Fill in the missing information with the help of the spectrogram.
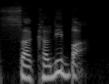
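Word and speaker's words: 盛り場: 日文发音是萨卡利巴。日治时代在台南市新建的康乐市场是小吃摊聚集的地方，也叫做萨卡利巴。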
